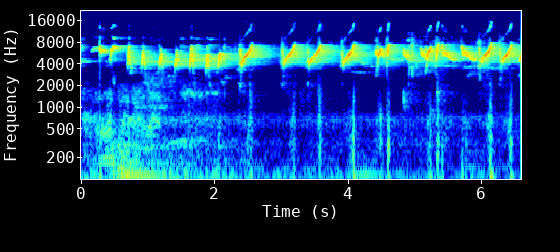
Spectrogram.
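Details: Small colourful bird gives high chirps that turn into a steady run of sharp rising whistles, each one quickly repeated, with faint rustling early on.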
